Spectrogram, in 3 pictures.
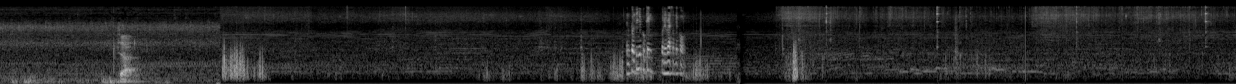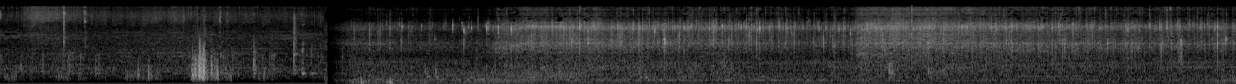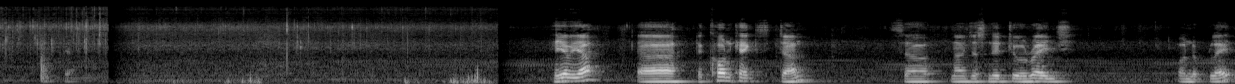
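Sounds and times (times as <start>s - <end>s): fritters sizzling in hot oil: 7.6s - 29.7s.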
